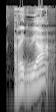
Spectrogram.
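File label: "regua", Sicilian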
